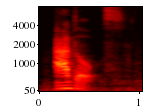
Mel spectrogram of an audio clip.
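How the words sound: It is said with the British stress pattern. "adults is U K English"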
